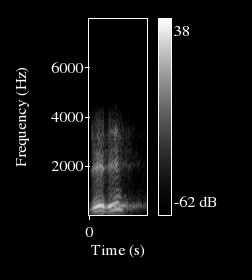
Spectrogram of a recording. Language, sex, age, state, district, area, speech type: Sindhi, male, 30-45, Gujarat, Surat, urban, conversation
